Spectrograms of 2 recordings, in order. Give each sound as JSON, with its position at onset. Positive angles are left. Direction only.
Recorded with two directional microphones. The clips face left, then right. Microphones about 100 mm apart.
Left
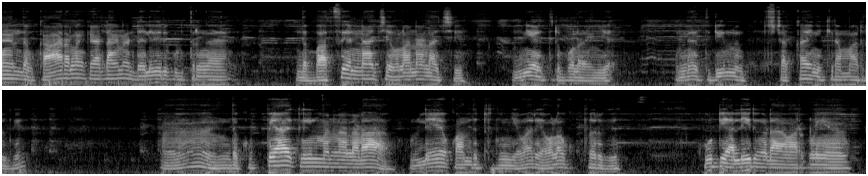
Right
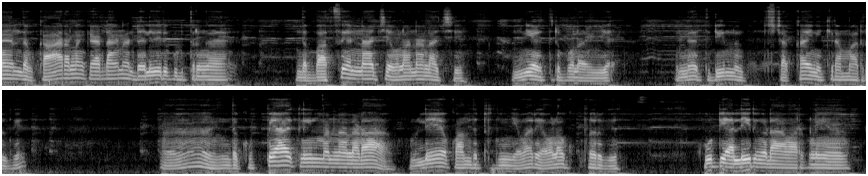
{"t": 0.0, "sound": "a sound", "side_deg": -45}
{"t": 0.9, "sound": "speech", "side_deg": -50}
{"t": 1.1, "sound": "a sound", "side_deg": -40}
{"t": 3.0, "sound": "speech", "side_deg": -40}
{"t": 6.8, "sound": "speech", "side_deg": -45}
{"t": 10.2, "sound": "speech", "side_deg": -40}
{"t": 10.6, "sound": "speech", "side_deg": -25}
{"t": 10.9, "sound": "speech", "side_deg": -45}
